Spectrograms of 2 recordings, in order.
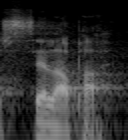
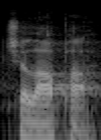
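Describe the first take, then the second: First: The first sound is not a ch sound. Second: The first sound is a ch sound. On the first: The speaker calls it wrong. "not celapa" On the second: The speaker calls it right. "C in Malay is always pronounced as a ch"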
